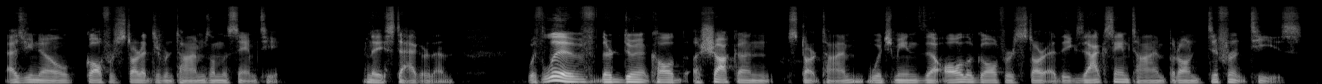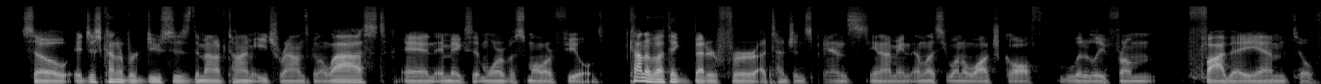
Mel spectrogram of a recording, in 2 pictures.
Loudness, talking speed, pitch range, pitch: -28 LUFS, 200 wpm, 85-100 Hz, 90 Hz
